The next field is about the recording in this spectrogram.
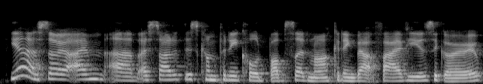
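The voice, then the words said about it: Slightly Australian accent, American-tinged. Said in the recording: “you sound slightly Australian ... Slightly Australian, yes ... a New York slash Australian accent ... my family thinks I sound slightly American. And of course, no one in the States thinks I sound American.”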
